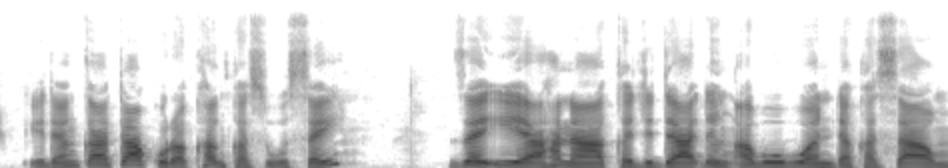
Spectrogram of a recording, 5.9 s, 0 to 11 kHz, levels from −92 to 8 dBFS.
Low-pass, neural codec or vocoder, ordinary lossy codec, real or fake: 9.9 kHz; none; none; real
